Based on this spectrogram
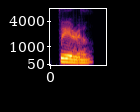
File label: "feral", Indian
